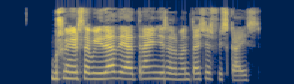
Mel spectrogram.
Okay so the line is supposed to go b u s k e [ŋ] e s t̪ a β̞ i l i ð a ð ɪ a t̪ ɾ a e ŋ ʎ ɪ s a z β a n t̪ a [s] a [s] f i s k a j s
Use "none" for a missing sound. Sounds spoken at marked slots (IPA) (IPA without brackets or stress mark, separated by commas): ŋ, ʃ, s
